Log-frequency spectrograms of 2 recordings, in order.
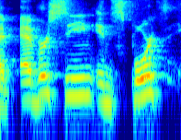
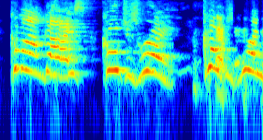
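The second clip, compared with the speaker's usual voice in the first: high, loud, mock rah-rah goody-goody voice. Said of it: "doing this Jalen Brunson voice".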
